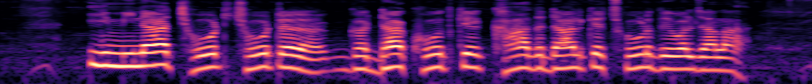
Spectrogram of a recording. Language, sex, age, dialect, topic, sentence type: Bhojpuri, male, 18-24, Western, agriculture, statement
